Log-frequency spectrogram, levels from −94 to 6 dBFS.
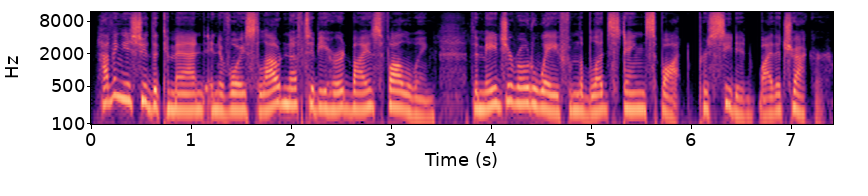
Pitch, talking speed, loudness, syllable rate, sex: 190 Hz, 220 wpm, -17 LUFS, 6.1 syllables/s, female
